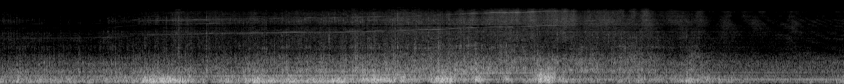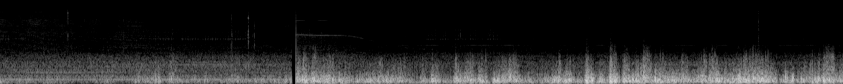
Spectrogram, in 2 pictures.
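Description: Foam radio-control F-16 jet's electric motor and fan whining, the pitch rising over the first few seconds as it takes off and climbs away, then fading. About two-thirds of the way through, the sound cuts suddenly to wind buffeting the microphone.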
